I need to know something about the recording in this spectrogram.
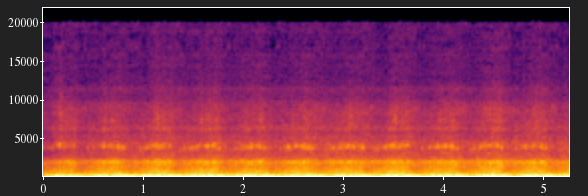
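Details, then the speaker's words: Peterbilt big-rig diesel, first start after sitting three months, started after priming 2–3 times: deep, steady rumble with an even beat and no knocks or misses, idling cleanly and sounding good. "She sounds good. Oh yeah, that was definitely not expected."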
